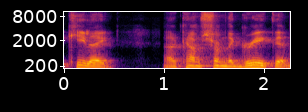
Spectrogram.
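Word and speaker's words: chelate: have heard that term it's spelled c h l a te kelate comes from the Greek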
